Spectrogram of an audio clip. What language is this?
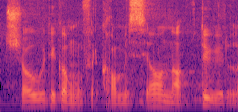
Swiss German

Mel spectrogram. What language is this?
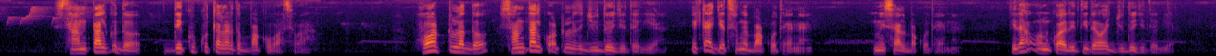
Santali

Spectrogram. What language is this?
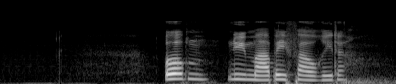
Danish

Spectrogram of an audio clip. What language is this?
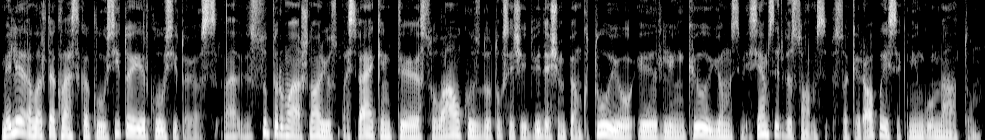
Lithuanian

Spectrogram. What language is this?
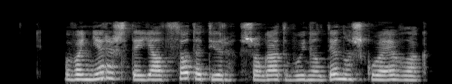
Mari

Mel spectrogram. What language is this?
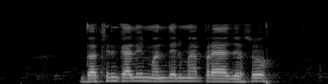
Nepali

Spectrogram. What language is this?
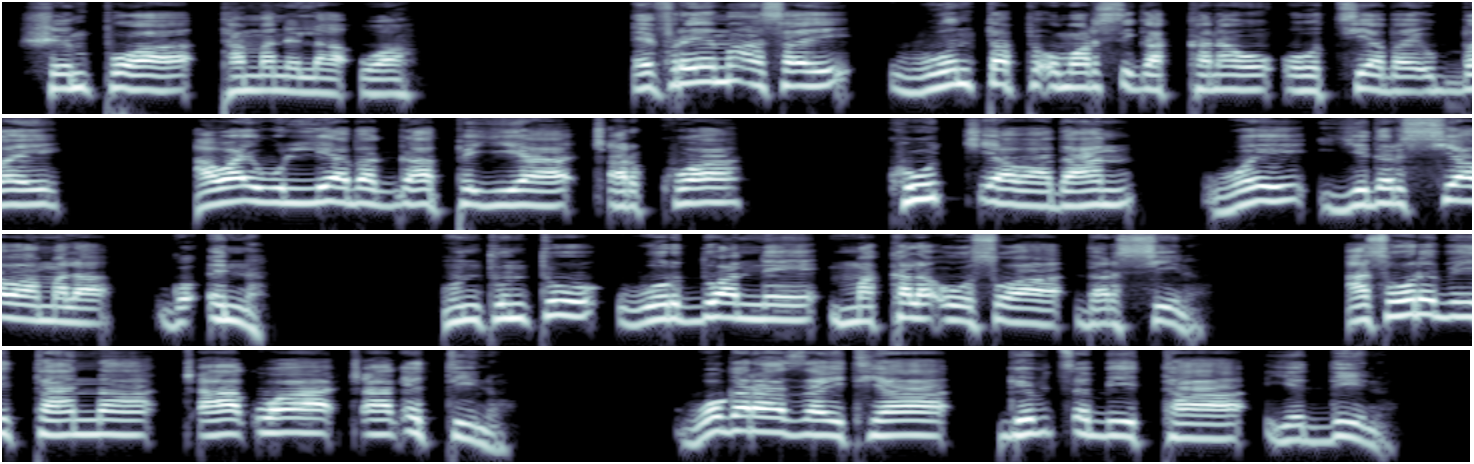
Dawro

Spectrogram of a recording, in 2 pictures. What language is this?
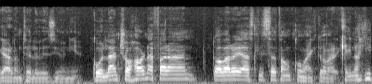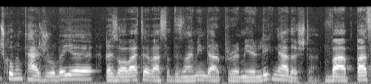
Persian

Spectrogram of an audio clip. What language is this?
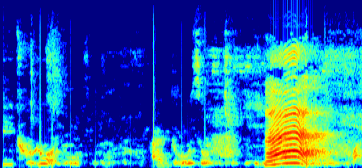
Chinese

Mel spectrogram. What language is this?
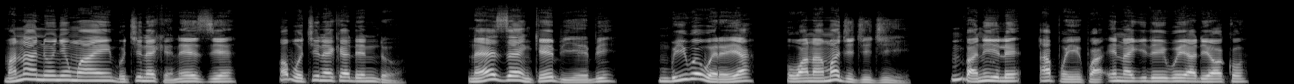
Igbo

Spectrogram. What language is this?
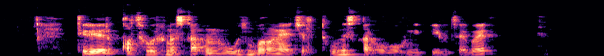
Mongolian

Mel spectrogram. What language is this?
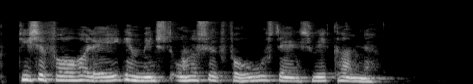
Danish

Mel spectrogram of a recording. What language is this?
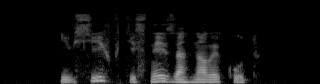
Ukrainian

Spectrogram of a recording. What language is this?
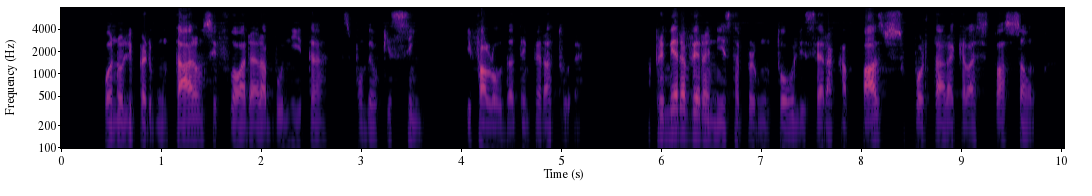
Portuguese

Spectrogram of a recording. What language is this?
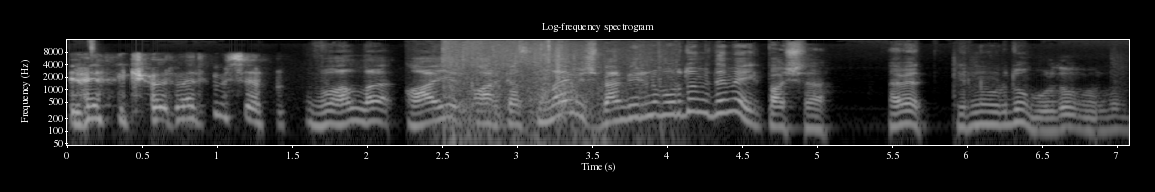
Turkish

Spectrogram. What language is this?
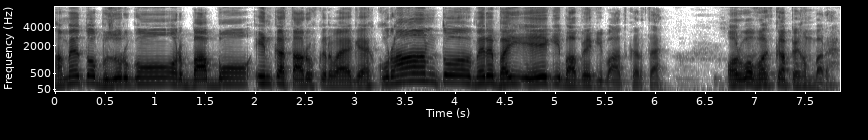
Urdu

